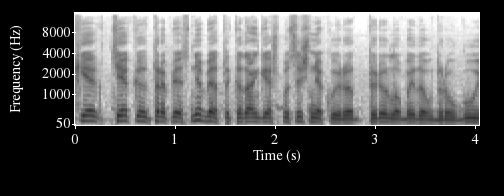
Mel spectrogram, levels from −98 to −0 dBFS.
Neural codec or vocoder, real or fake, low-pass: vocoder, 48 kHz, 128 mel bands, Vocos; fake; 14.4 kHz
